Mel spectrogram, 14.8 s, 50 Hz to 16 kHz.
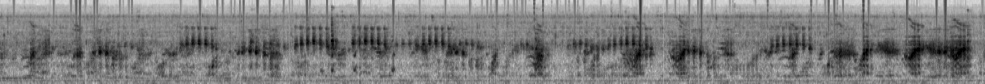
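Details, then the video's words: Dense frog concert at night by a pond, many overlapping mid-pitched croaks repeating steadily, about one and a half per second, forming a continuous chattering chorus. "1 Stunde Froschkonzert. Frosch Geräusche quaken. Frösche Geräusche Konzert"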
